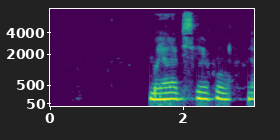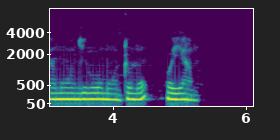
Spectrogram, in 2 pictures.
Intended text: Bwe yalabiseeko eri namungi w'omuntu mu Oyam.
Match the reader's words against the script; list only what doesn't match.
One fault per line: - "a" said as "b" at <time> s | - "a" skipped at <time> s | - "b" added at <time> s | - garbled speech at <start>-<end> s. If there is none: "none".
- "eri" skipped at 2.5 s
